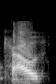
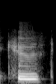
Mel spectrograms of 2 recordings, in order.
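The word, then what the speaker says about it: Coues: this if if you're listening out there wondering what Jim's talking about, there's this whole uh, group, different groups that you know call them cows deer, which is actually the correct pronunciation, and then there's a bunch that say coos deer, and regardless of what you call them, they're f- fantastic deer.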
